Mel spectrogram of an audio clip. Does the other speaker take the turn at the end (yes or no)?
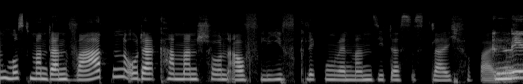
yes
